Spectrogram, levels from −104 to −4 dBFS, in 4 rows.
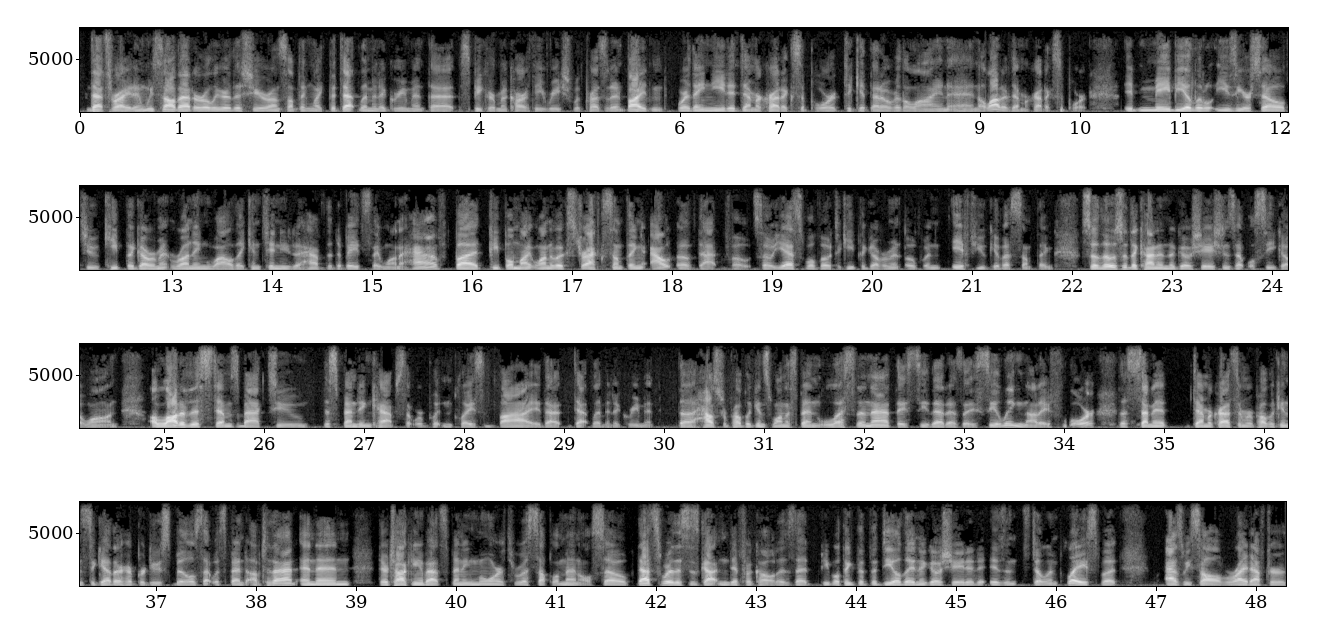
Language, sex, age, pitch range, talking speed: English, male, 30-49, 90-105 Hz, 235 wpm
